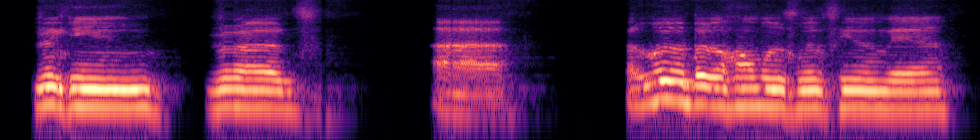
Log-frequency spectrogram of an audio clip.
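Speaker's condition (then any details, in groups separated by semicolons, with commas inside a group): Cerebral palsy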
